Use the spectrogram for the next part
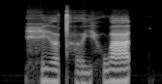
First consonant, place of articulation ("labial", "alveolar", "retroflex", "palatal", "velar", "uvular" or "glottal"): glottal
